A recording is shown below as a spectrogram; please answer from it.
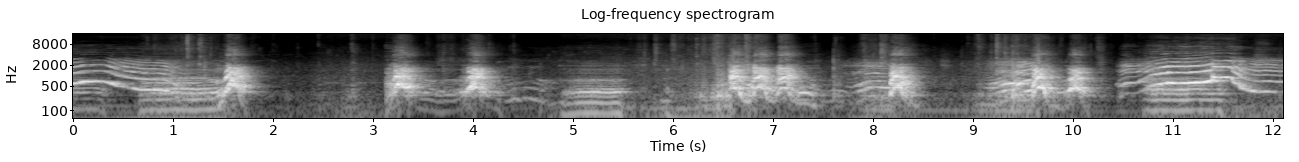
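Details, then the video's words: German Shepherd and Siberian Husky at home arguing over whether the lawn mower is evil, with alternating howls and barks: wavering harmonic howls at start and end, paired barks and mixed yelping between. "GSD & Husky Arguing Whether The Lawn Mower Is Evil Or Not"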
